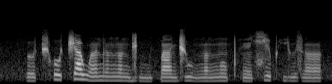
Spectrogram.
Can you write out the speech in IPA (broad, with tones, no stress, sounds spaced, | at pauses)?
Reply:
ɵ˨ t͡ʃʰ o˦ t͡ʃ a˦ w ɐ̃˨˦ d ɐ̃˧ ŋ ɐ̃˧ ŋ ɡ i˨ ŋ͡m i˨ k͡p ã˦ d͡ʒ u˦˨ ŋ ɐ̃˧ ŋ õ˦ pʰ ẽ˧ ɕ e˦ pʰ j ʉ˧ z ɐ̃˧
